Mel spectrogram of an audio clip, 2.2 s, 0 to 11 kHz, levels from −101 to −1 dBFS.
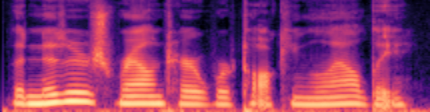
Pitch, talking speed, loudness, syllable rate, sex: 175 Hz, 195 wpm, -16 LUFS, 5.5 syllables/s, female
